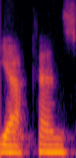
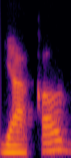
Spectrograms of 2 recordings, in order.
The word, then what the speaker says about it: Yakan: And of course, you have the Yakans of Basilan. The Yakans of Basilan sometimes mispronounce the word as Yakal by the Spaniards, but during the colonial period, the Spaniards branded the inhabitants of Basilan as Yakan, and it became carried up to the present.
